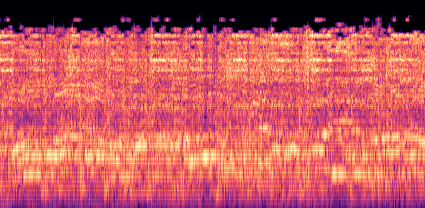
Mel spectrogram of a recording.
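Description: Music with a singing voice.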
